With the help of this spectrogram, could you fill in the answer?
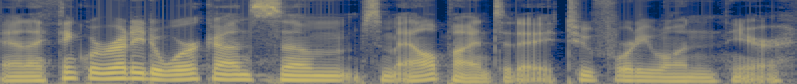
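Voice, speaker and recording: A man talks at a moderate pace in a rumbling, relaxed tone. His intonation is lively. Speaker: open-source developer live streaming. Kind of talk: casual live stream chat. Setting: live stream from home desk. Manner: relaxed, conversational.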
